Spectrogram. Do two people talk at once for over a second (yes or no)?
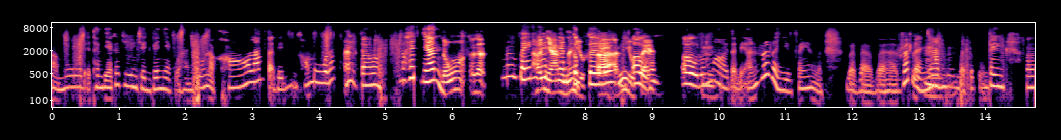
yes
